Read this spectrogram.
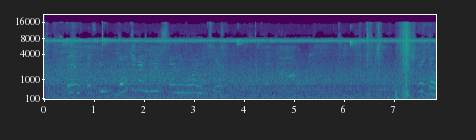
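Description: A trampoline mat thumps and creaks as a child bounces.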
